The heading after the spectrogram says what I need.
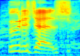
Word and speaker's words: Buttigieg: Oh, how do you pronounce Mayor Pete's last name? Buttigieg.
